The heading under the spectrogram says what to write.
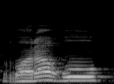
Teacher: واو مدہ بن رہی ہے، ایک الف کی مقدار کھینچ کر پڑھا جائے گا، نون ساکن میں بھی غنہ نہیں کیا جائے گا۔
